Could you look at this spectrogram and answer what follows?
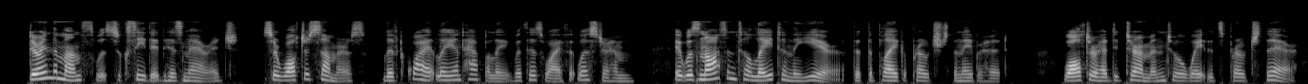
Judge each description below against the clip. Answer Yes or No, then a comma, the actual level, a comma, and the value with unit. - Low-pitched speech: No, medium, 185 Hz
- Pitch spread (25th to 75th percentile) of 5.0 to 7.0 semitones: No, average, 4.4 semitones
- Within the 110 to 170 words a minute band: No, average, 190 wpm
